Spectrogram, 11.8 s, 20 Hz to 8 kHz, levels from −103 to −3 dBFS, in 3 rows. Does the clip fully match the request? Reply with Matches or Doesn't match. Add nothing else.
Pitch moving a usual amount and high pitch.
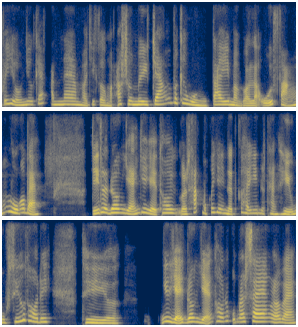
Doesn't match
